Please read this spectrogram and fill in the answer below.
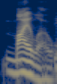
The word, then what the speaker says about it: Milo: Is M-I-L-O. – Milo. – No, he pronounces it Milo in the movie.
